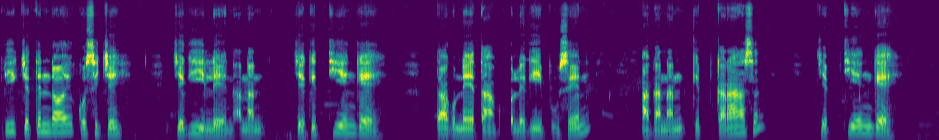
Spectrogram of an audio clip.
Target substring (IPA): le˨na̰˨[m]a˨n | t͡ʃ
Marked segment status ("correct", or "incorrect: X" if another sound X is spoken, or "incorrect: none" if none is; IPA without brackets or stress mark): incorrect: n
